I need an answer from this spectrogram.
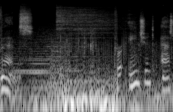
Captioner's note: explosion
